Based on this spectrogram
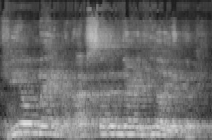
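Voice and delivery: loud, high commanding proclamation; booming royal decree. Acted. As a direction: announce the king's order at full voice. King's urgent message, preacher acting.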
